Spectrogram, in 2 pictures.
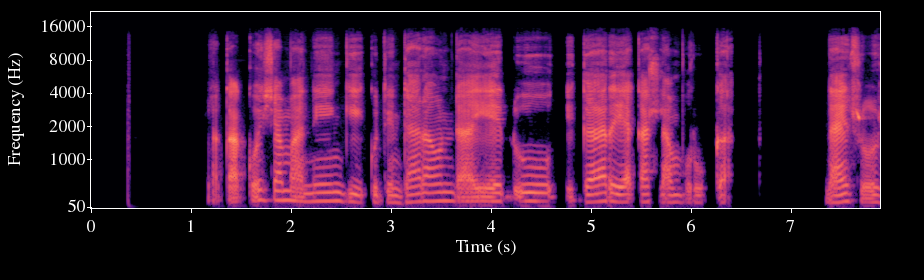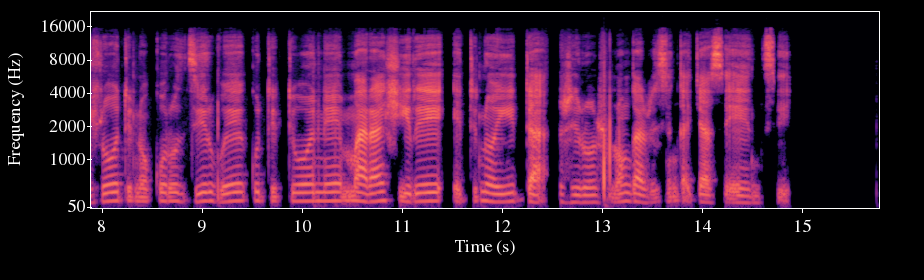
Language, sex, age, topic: Ndau, female, 36-49, health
